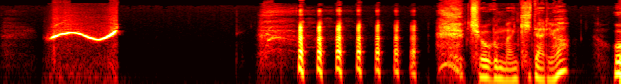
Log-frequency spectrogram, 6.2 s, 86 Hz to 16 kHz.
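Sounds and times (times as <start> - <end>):
person whistling: 0.5 - 1.2
speech: 3.0 - 3.4, 4.8 - 6.2.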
